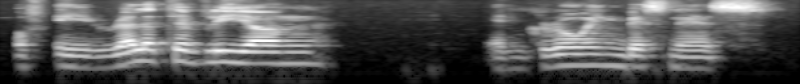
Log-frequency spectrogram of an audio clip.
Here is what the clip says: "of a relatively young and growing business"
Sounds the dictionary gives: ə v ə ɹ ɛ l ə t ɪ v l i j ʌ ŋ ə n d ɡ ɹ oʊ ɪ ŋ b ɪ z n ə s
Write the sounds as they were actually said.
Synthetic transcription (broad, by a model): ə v ə ɹ ɛ l ə t ɪ v l i j ʌ ŋ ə n ɡ ɹ oʊ ɪ ŋ b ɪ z n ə s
